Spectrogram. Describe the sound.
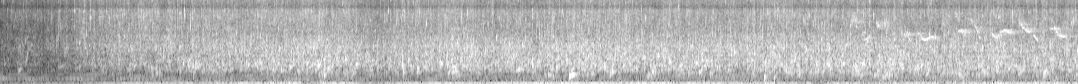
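Flowing water from a well-filled brook or stream makes a steady, continuous rushing and trickling wash that stays even in level throughout, with a low, constant rumble underneath.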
